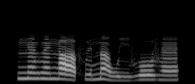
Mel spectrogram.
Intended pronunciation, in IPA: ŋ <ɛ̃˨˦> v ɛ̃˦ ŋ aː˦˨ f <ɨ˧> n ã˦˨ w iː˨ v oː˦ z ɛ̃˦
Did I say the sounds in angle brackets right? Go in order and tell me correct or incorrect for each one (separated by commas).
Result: incorrect, correct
